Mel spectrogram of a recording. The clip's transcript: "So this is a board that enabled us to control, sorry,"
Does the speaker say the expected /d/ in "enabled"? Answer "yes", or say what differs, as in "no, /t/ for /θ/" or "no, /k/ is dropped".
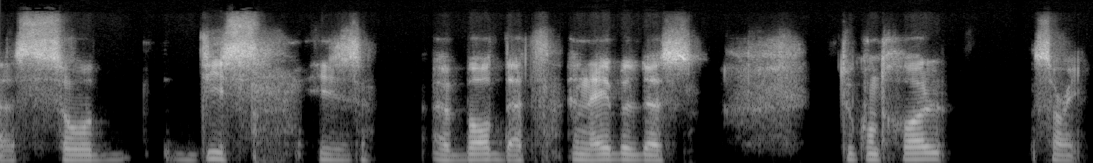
yes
